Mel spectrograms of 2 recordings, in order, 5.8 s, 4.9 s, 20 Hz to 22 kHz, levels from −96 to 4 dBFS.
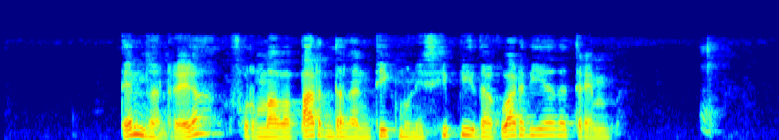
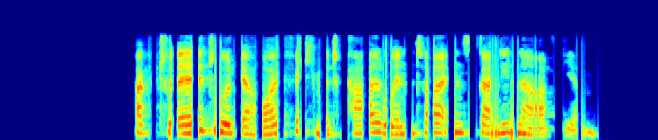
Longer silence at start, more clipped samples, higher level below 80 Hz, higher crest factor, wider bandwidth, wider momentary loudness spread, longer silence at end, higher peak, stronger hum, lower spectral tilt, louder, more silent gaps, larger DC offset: about the same, 0.9 s vs 1 s; neither; second, -66 dBFS vs -50 dBFS; about the same, 22 dB vs 20 dB; about the same, 8.2 kHz vs 8 kHz; second, 9 LU vs 12 LU; about the same, 0.5 s vs 0.45 s; about the same, -4 dBFS vs -2 dBFS; neither; first, -7 dB/octave vs -4 dB/octave; second, -26 LUFS vs -19 LUFS; second, none vs 4.17-4.21 s; neither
